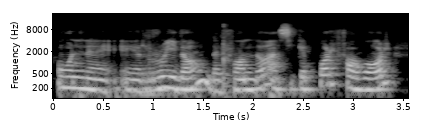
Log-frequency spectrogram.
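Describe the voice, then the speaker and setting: A woman working as a simultaneous interpreter, giving a steady, measured relay of a live online welcome over a video call. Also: fairly low pitch. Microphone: computer mic on a video call.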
